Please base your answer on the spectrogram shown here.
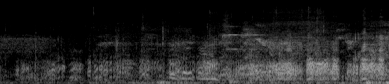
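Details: Meerkats at Lincolnshire Wildlife Park chatter in rapid, gruff squeaks and grunts, overlapping in a busy jumble as they communicate while mobbing for mealworms during feeding.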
